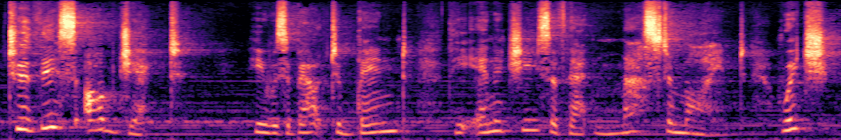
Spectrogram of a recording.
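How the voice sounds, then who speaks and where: A woman narrating a religious book as a dramatized reading, solemn and reverent, with measured, dramatic emphasis. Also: medium pitch, lively intonation, music in the background. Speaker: audiobook narrator.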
